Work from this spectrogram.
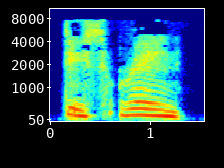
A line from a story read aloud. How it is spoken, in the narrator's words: she sighed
